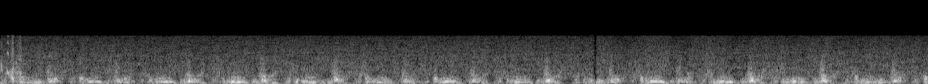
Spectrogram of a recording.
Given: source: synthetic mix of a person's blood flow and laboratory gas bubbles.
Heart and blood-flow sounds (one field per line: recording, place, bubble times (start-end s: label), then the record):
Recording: Doppler ultrasound of blood flow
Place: precordium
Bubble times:
0.00-0.26 s: bubbles
From the record:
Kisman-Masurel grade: 212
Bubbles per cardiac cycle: several, 3 to 8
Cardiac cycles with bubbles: 1 to 10%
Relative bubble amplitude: moderate (0.250 to 0.450)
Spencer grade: 1 (occasional bubble signal discernible with the cardiac motion signal, with majority of cardiac periods free of bubbles)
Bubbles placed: anywhere in the cardiac cycle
